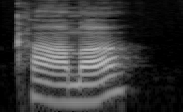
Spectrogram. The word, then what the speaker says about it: Kamala: It is Kamala.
